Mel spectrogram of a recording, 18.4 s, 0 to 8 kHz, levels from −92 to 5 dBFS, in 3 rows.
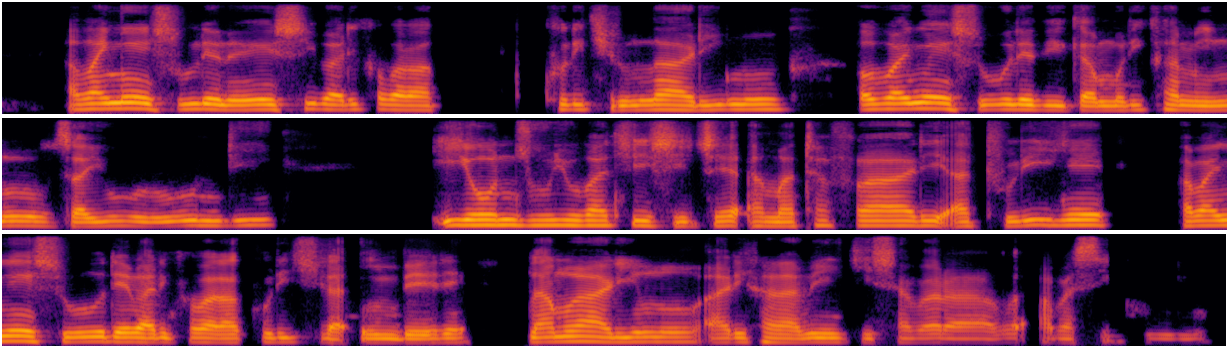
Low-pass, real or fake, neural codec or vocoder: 7.2 kHz; fake; codec, 16 kHz, 2 kbps, X-Codec, HuBERT features, trained on balanced general audio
